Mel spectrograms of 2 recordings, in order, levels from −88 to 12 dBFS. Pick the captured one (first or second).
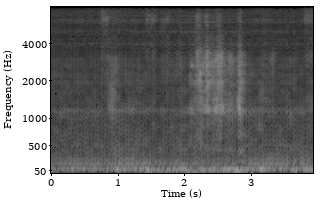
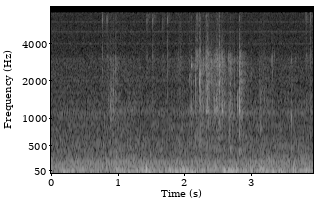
second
